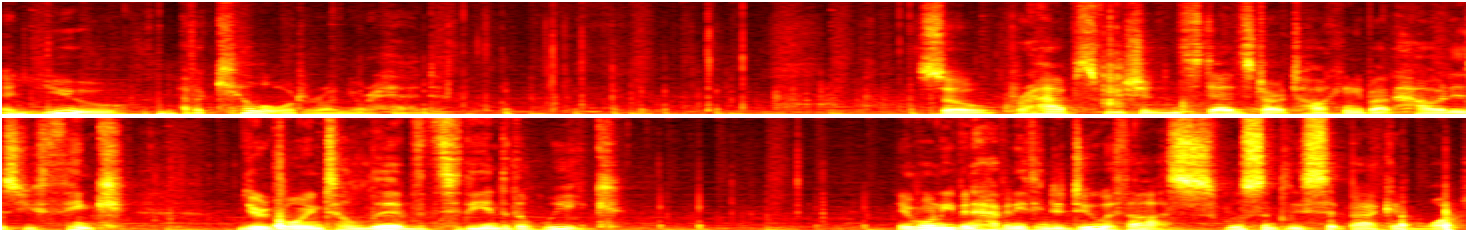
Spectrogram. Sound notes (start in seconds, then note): none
